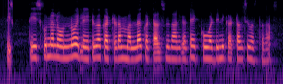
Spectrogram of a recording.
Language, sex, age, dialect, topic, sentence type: Telugu, female, 18-24, Telangana, banking, question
